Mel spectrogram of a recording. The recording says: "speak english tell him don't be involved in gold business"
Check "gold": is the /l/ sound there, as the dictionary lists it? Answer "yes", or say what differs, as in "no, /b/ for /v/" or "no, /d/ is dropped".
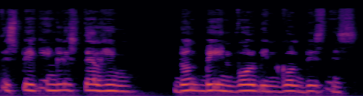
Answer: yes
